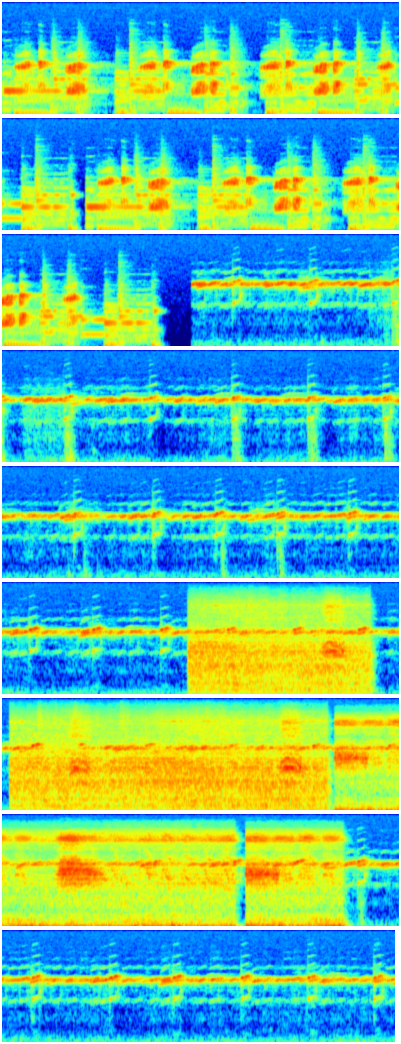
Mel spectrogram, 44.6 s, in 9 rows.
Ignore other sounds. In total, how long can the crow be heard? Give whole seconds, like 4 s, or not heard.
12 s.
